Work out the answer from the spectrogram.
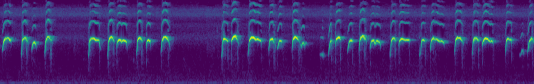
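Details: Pet cockatiel whistling a tune its owner believes is the Mickey Mouse song: clear, hooked whistles in quick runs of four to six notes, with a brief pause midway and a dipping lower note near the end.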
